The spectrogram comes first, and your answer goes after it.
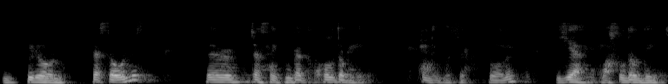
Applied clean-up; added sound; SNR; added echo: neural mask model DeepFilterNet 3.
